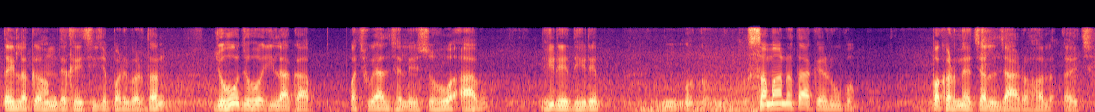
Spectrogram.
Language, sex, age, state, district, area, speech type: Maithili, male, 60+, Bihar, Madhubani, rural, spontaneous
